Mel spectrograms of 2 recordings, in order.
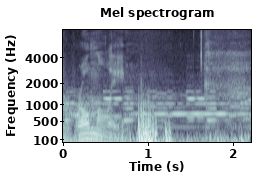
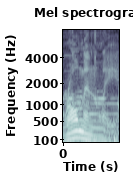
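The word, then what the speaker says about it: Romaly: We are in the Kingdom of Romilly. Or Romanly, actually. I believe that's how it's pronounced.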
